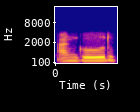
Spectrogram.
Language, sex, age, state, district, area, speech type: Hindi, female, 60+, Uttar Pradesh, Ghazipur, urban, conversation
